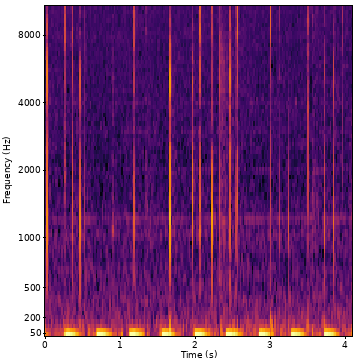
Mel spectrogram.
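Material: Glass.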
